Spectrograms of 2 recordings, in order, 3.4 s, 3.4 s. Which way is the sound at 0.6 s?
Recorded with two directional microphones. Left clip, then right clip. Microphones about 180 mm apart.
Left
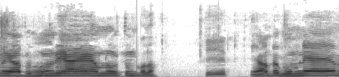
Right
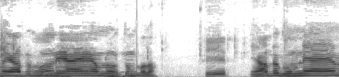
45° left (ahead or behind).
